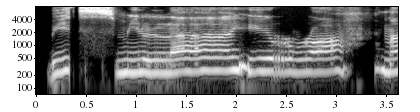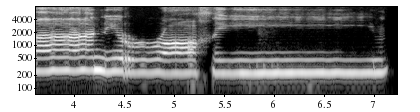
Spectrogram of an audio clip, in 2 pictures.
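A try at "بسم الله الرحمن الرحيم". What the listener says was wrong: Coba lagi Rahman. Rahman. H-nya lebih naik. Roh lebih tinggi. Roh dikeluarin dari anak teka itulah. Dari lak-laan apalah itu bahasanya. Jadi suaranya lebih pedas H-nya. Nah, soalnya kalau tadi masih roh, jadi masih hembus dari bawah jadinya.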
